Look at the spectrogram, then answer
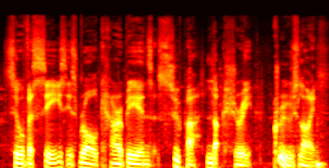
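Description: A man, hosting a ship-spotting channel in a relaxed, chatty voice-over with dry asides. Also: a bass voice, slow pace. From England. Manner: chatty, dry asides, loud cheery greetings.

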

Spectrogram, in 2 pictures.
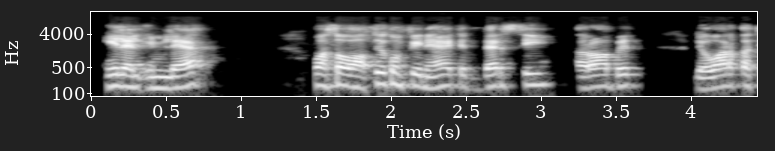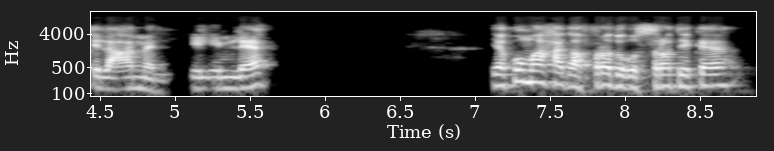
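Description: A man teaching a recorded primary-school lesson, addressing his pupils fondly and slowing down to read examples word by word. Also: a little high. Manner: slow, careful dictation-style reading of examples. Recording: dull, lo-fi recording.

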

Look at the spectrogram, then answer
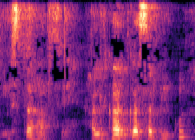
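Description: A woman hosting a home cooking channel, calmly explaining each recipe step to viewers in a voice-over. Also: mid-range voice, brisk, vocal fry, echoey room, background noise. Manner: calm step-by-step explaining, addresses viewers directly. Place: home kitchen.

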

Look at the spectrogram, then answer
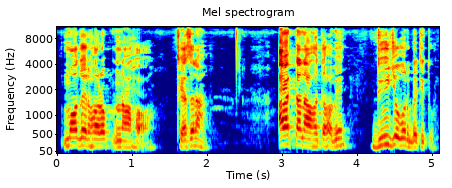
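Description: High-voiced man teaching Quran recitation. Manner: repeats questions to students and answers them himself; checks in constantly with rhetorical tag questions. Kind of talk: classroom lesson on tajweed rules.

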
